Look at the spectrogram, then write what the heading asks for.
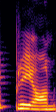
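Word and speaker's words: prion: इसे प्रयन कहा गया। ऑप्शन ए इसका सही जवाब। कहीं-कहीं प्रयन लिखा रहता है। कहीं-कहीं प्रयन लिखा रहता है। ठीक है? सही उच्चारण करें तो ये प्रयॉन है।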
